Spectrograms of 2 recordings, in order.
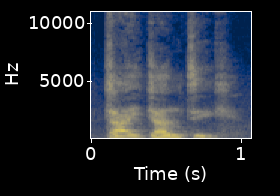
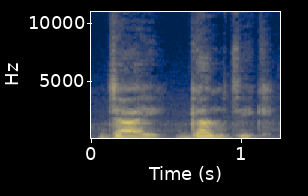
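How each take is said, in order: First: Both G letters get the same sound. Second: The two G letters get different sounds. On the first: The speaker calls it wrong. "the two G's are mistakenly pronounced with the same sound" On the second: The speaker calls it right. "The first G should be pronounced as G, while the subsequent one is pronounced as G"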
